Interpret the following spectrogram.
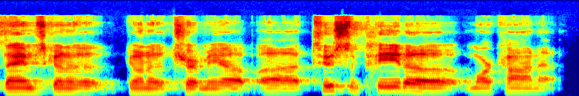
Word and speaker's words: Tucupita Marcano: Tucupita Marcano is how I'm gonna pronounce it. That's probably wrong.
